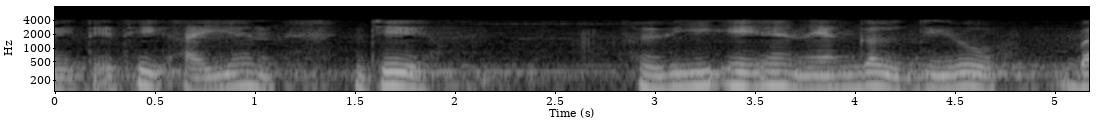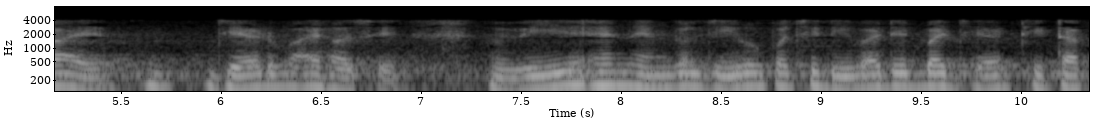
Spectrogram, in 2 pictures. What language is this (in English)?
Gujarati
